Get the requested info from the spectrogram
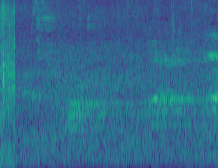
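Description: A loaded barbell dropped onto the lifting platform, its landing and rumble dying away in the first moment. Then a quieter hall background with faint voices.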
